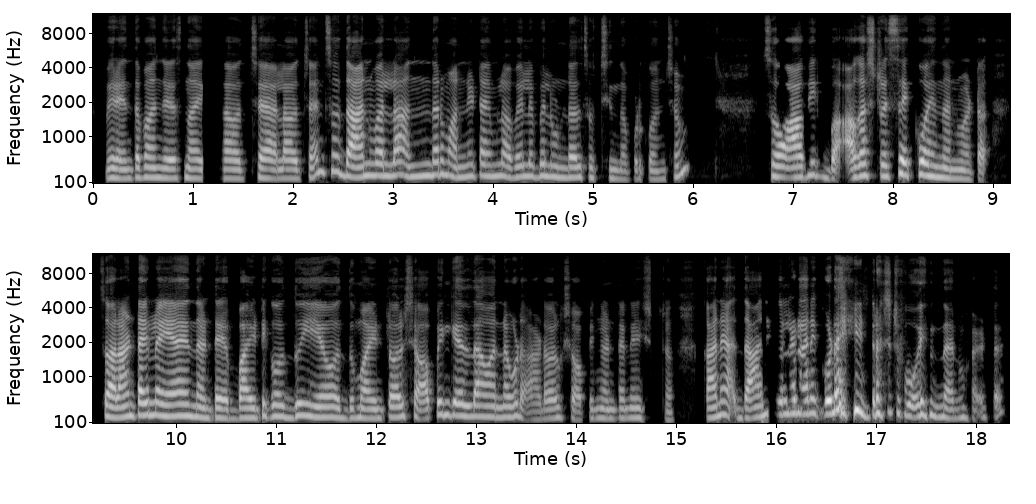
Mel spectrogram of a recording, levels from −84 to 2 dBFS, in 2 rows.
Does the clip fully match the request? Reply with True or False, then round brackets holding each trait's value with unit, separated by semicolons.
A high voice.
True (205 Hz)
